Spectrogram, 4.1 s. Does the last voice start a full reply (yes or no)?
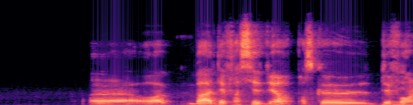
no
